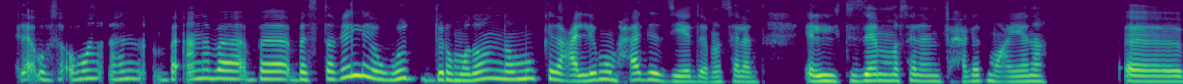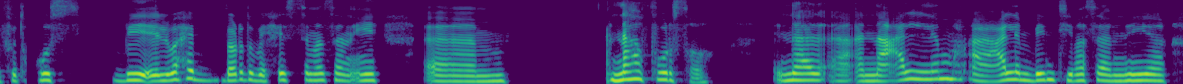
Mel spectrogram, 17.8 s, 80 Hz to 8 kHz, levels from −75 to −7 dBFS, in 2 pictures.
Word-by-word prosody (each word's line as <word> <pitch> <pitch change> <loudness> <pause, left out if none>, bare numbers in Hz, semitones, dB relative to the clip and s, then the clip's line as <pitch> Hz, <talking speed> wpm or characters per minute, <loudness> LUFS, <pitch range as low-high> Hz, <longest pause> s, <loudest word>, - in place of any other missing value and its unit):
لأ - - -1
بُصي 245 -3 -5
هو 275 +3 0
أنا 290 - -4
أهم 270 +1 -3 0.3
أنا 280 -1 +2
ب 235 - -7
ب 265 -2 +2
باستغل 285 +8 +2
وجود 270 +2 +1 0.2
رمضان 240 +4 +2
إن 275 - +1
هو 260 - +3
ممكن 275 -1 +1
أعلِّمهم 230 +4 +2
حاجة 235 +2 +1
زيادة 185 -4 -2
مثلًا، 175 0 -4 0.4
الالتزام 205 +1 +3
مثلًا 200 -2 -2
في - - -15
حاجات 200 +3 -4
معينة، 185 0 -2 0.6
آآ 185 -1 +2
في 200 +4 -7
طقوس 225 +2 -3 0.2
ب 210 +1 -9
الواحد 220 +1 +2
برضه 225 +3 0
بيحس 225 +3 -3
مثلًا 225 -1 -1
إيه، 220 -1 0 0.4
آمم، 190 0 -1 0.8
إنها 250 +5 +5
فرصة، 200 -12 -4 0.5
إنها 225 +1 +3 0.4
إن 200 0 0
أعلِّم 260 +6 +1
أعلِّم 225 0 0
بنتي 225 -1 +1
مثلًا 210 -1 0
هي، 215 -1 +3
220 Hz, 140 wpm, -22 LUFS, 200-250 Hz, 0.8 s, إنها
